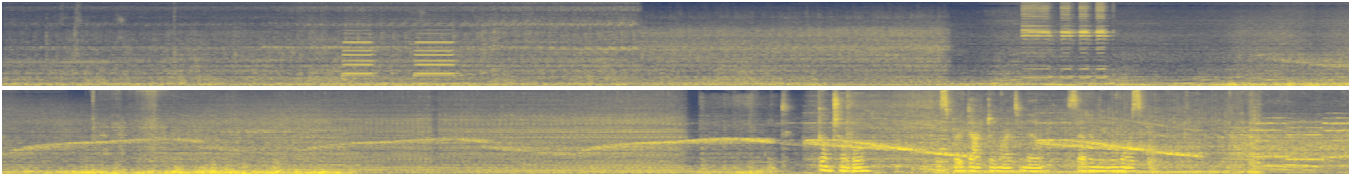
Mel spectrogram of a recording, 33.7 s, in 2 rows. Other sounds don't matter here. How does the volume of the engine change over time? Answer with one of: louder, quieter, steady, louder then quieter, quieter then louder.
louder.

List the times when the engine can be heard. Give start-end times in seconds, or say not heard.
0.0-33.6.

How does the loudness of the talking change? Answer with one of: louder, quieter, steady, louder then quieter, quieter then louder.
quieter then louder.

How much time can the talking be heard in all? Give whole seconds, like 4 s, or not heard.
5 s.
